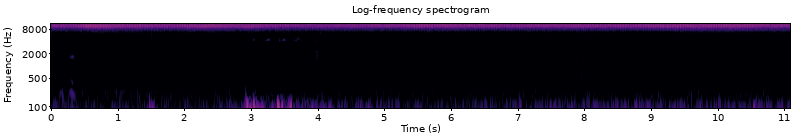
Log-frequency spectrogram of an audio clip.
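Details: Cicadas in a forest in Washington State, Pacific Northwest: a steady, high-pitched, unbroken drone holds for the whole stretch, while low thumps and rumbles break in around the third second.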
